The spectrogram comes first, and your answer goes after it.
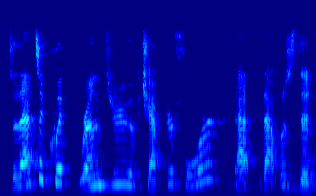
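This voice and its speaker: A woman's voice with vocal fry. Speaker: math professor. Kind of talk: lecture.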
